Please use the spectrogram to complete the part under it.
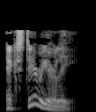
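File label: "exteriorly", British English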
